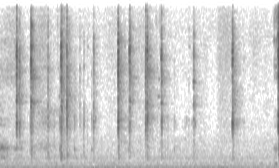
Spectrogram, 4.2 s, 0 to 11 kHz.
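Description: Computer keys are tapped in a quick irregular series while selling vehicles in Farming Simulator 25, close, quiet clicks about every half second with no talk.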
